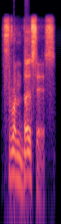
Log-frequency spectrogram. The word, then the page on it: thrombosis: British English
